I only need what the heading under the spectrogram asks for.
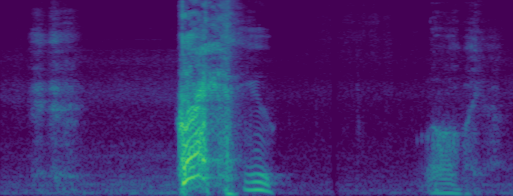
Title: Left over cold sneezes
